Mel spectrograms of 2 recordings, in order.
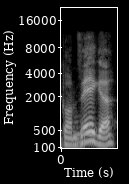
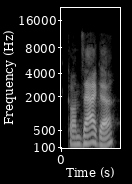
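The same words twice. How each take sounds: First: The A vowel is drawn out and longer. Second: The A vowel is said in a plain way.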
